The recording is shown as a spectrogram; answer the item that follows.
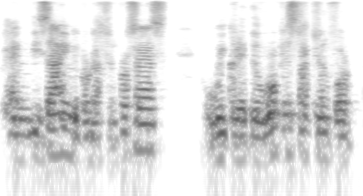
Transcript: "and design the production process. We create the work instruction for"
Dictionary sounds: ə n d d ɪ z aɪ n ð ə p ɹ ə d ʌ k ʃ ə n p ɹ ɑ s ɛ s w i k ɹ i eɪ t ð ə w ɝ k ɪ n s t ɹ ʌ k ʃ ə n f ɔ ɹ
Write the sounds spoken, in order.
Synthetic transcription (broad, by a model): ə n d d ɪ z aɪ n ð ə p ɹ ə d ʌ k ʃ ə n p ɹ ɑ s ɛ s w i k ɹ i eɪ t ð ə w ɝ k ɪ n s t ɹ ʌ k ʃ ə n f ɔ ɹ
